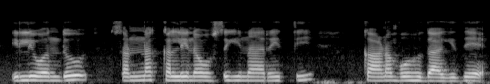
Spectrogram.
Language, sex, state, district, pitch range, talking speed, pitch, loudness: Kannada, female, Karnataka, Koppal, 180-190 Hz, 85 wpm, 185 Hz, -16 LUFS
